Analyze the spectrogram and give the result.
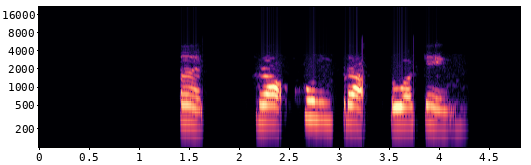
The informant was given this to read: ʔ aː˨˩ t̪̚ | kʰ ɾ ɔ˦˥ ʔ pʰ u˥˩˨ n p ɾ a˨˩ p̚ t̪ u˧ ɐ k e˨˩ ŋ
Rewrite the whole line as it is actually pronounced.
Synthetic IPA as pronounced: ʔ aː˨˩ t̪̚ | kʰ ɾ ɔ˦˥ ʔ kʰ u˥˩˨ n p ɾ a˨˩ p̚ t̪ u˧ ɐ k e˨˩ ŋ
